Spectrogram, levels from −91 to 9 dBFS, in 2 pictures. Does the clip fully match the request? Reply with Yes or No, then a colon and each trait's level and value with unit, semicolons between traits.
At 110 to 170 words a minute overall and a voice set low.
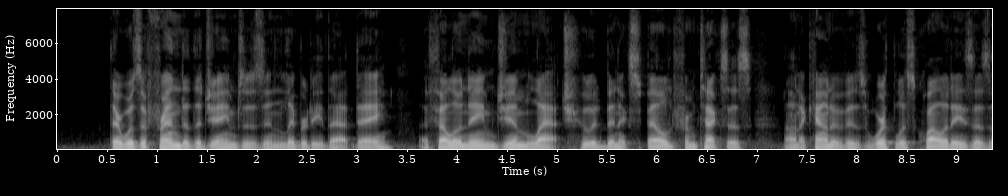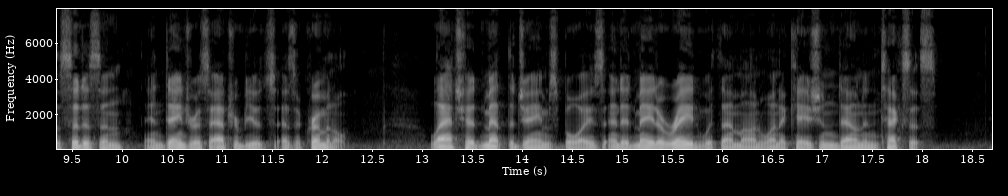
No: average, 180 wpm; very low, 80 Hz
